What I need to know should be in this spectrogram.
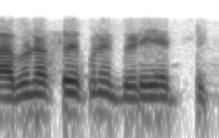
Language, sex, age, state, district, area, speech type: Bengali, male, 30-45, West Bengal, Jalpaiguri, rural, conversation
